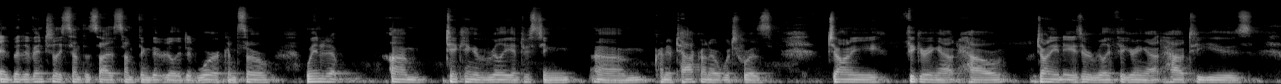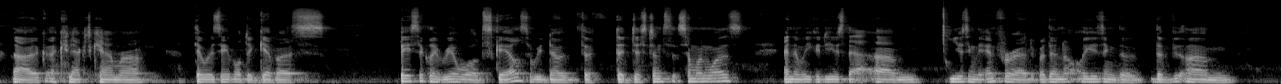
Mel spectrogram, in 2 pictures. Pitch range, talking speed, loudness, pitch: 105-125 Hz, 180 wpm, -24 LUFS, 115 Hz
